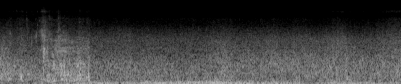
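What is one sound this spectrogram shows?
River rapids rush and roar.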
